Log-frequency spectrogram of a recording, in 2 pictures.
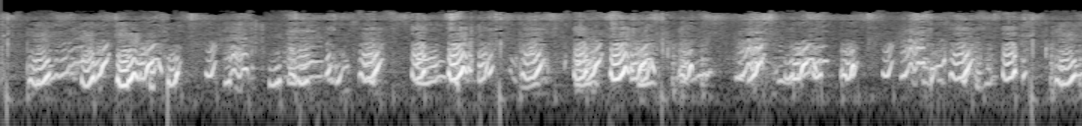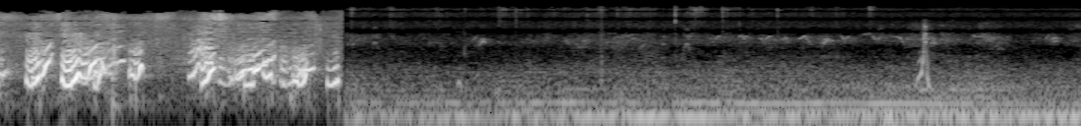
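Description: Guinea pigs munching watermelon: rapid, repeated wet chewing bites, several a second, for about nine seconds. It then cuts off suddenly to a quiet low steady hum with a single faint high chirp near the end.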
